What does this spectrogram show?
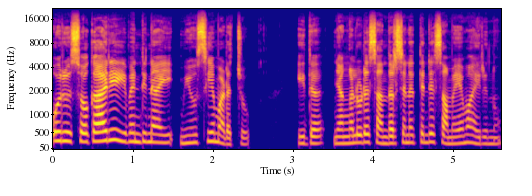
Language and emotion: Malayalam, sad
